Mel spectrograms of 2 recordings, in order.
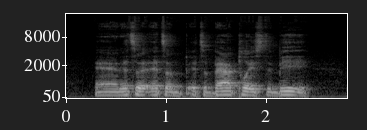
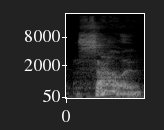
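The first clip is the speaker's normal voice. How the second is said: softer, mock-puzzled echo; retold disbelief; 8 dB quieter than usual. Fan hears his idol is getting a salad, quietly incredulous.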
